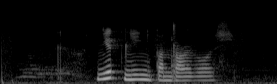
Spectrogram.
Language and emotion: Russian, sad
